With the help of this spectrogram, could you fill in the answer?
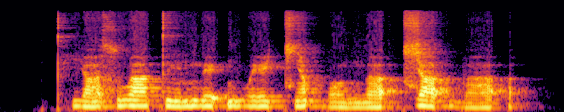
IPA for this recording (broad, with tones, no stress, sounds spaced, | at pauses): t̪ʰ j a˧ s w a˦ t̪ ĩ˧ n̪ e˦ ʔ m w e˦ t͡ɕ ã˦ p̚ ɔ˨˩ n̪ a˨ ʔ t͡ɕ a˦ ʔ b a˨ ʔ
